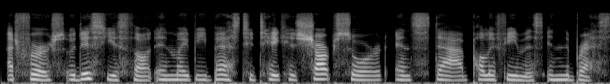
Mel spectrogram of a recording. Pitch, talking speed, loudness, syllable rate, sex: 210 Hz, 185 wpm, -20 LUFS, 4.1 syllables/s, female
